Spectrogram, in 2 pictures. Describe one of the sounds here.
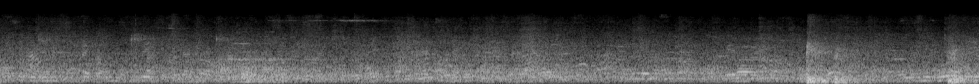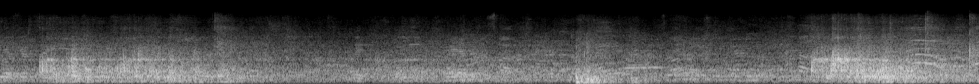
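A crowd of men chatters and murmurs nearby in a large echoing hall.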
